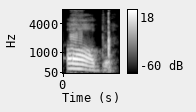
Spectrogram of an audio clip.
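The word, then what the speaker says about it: آب: and the most uh the longest you can have for a syllable if you are not singing is on on words like uh ob for example or asp asp means a horse and ob is is water you don't say up up is not taken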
